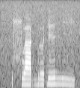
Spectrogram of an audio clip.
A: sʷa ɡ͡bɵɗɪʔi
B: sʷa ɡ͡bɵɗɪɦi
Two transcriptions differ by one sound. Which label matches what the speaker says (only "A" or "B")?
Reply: B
